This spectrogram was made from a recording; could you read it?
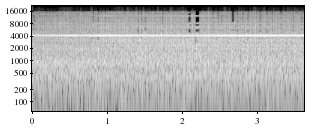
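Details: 2004 Toyota Avalon, cold petrol engine idling with a thin steady high-pitched squeal over a hissy note; customer complaint of belt noise when cold, belt suspected, not confirmed.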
